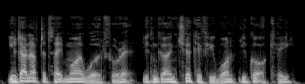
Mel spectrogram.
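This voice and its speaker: A man voicing a tense, defensive London man with a flat, stiff manner in an audiobook. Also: lowish voice, rapid-fire, breathy edge, dry recording, studio quality. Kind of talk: audiobook character dialogue.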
